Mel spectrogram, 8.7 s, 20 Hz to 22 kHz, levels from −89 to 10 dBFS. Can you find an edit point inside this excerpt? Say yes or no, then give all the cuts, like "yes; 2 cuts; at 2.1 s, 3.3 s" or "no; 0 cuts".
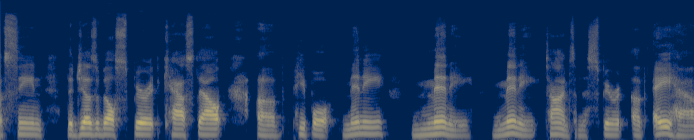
yes; 1 cut; at 7.2 s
